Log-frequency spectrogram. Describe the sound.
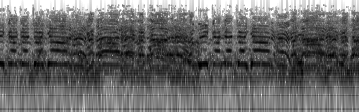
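A large crowd of supporters of Pakistani Prime Minister Imran Khan chants slogans in unison in the streets of Islamabad, against the United States and Israel and in support of Imran Khan: loud rhythmic shouted phrases repeating steadily over a continuous roar of voices.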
